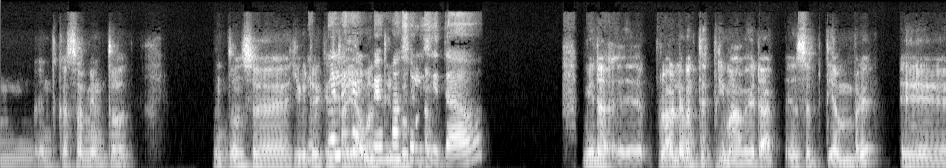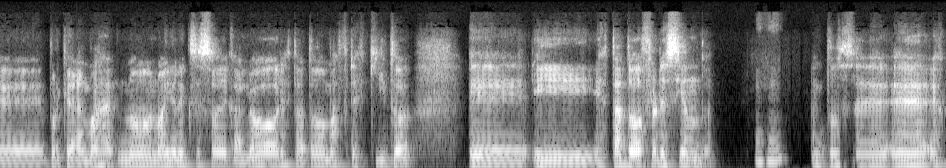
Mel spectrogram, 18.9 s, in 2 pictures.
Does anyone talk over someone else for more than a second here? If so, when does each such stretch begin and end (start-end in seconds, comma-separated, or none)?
3.0-4.4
